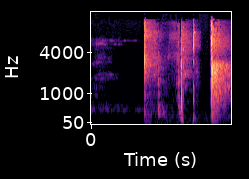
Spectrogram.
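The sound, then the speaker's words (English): Brief, scattered audience applause for poets after a poetry reading: a handful of sharp snaps or claps in quick succession after a moment of near silence, with no talking. “Let's I'll come on out if you like and applaud these excellent poets who spent all this time with us.”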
